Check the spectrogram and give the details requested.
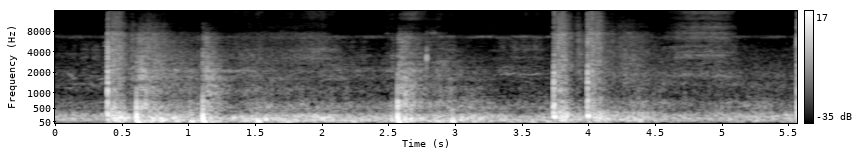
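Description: Display firework shells going off over a lake: a series of sharp booms, three in the first second, one about two and a half seconds in and a close pair near four seconds, each followed by a low rolling echo.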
